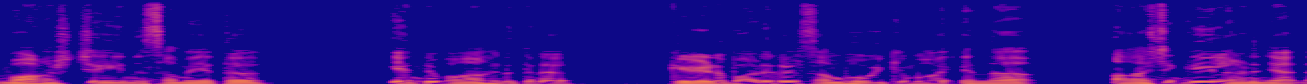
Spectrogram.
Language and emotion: Malayalam, fearful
